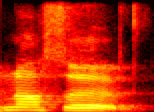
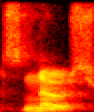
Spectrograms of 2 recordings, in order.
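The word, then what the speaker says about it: Nosse: Representative Nasa, sorry, it's Nos, right? No, yeah, it rhymes with dose.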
